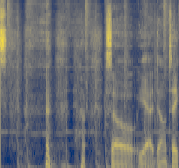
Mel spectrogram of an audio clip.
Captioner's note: laughing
